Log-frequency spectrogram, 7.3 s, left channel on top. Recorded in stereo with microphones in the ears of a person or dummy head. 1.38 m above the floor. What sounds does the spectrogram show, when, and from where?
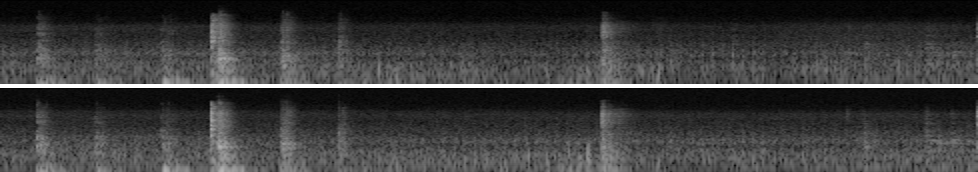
0.3 s running footsteps: 20° right (ahead or behind), 1.8 m; by 2.6 s centre (ahead or behind), 2.5 m
1.6 s snoring: 30° right (ahead or behind), 2.5 m
4.5 s a rattle: 35° right (ahead or behind), 3 m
